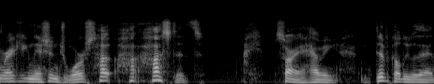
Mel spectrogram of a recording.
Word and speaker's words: Husted: Brown's appeal to blue-collar Ohio is real, and his name recognition dwarfs Husted's. Sorry, having difficulty with that name. It doesn't look like it should be pronounced like that, but it is.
